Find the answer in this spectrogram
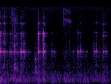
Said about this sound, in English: I use the ice clinking as like the music in between. Clink, clink, clink, clink, clink.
